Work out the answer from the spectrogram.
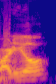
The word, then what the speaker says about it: Guardiola: And by hit, yeah, sorry, how do you pronounce his name? I don't want to Guardiola? put Guardiola? Guardiola.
